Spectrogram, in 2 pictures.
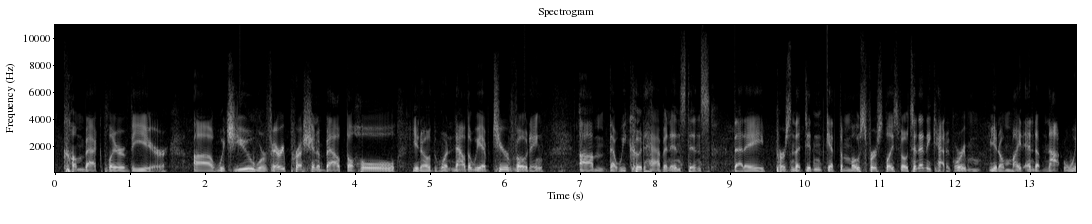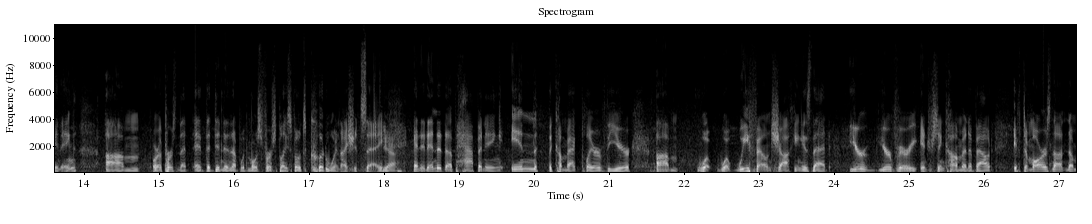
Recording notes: broadcasting live from media row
